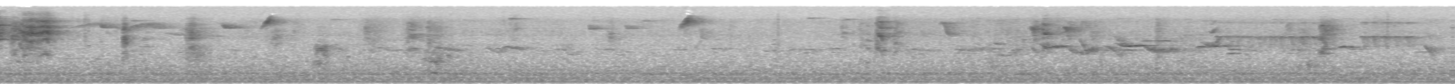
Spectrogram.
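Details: Saffron finch, known locally as canário-da-terra, with scattered short, high chirps and occasional thin rising notes spread across the recording over a faint background hiss.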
